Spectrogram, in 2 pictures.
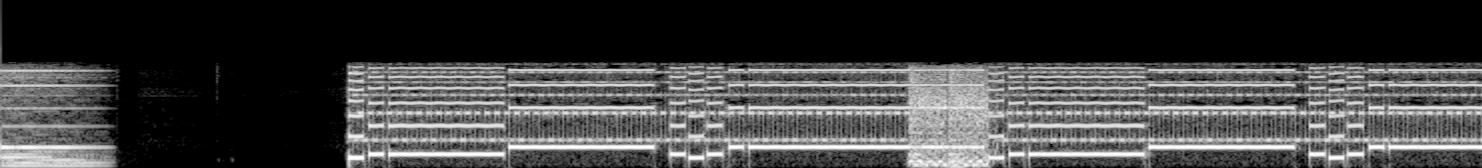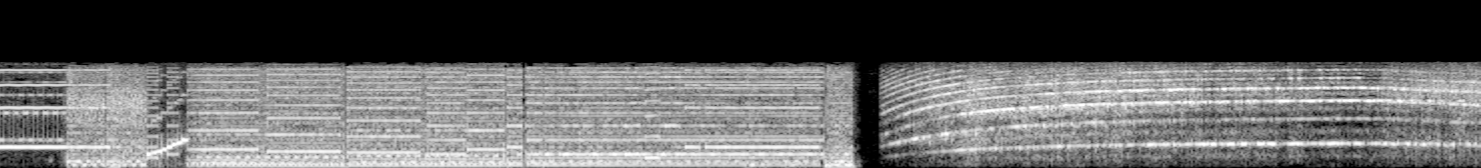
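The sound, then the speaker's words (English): A loud electronic alarm blares in steady, harmonic tones that shift pitch in stages, broken by brief bursts, then turns into a rising, wailing siren sweep near the end. No one speaks. “open up with some gunfire and an alarm, because I want to talk about Michael Bay.”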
